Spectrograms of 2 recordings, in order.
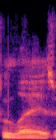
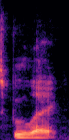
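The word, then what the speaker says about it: bulette: there is a pronunciation guide in there in parentheses, and it's very clear that it's Boulet.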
